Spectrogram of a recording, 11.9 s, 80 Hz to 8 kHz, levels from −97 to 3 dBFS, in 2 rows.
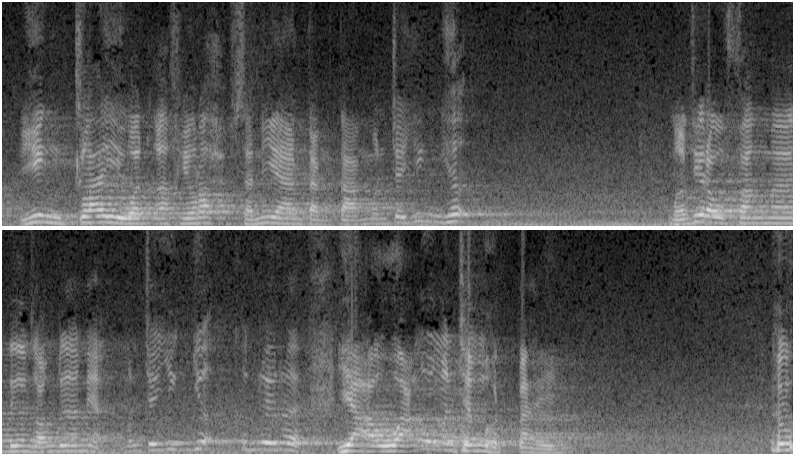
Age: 20-39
